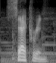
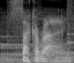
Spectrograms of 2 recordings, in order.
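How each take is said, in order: First: The last syllable rhymes with 'fin'. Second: The last syllable rhymes with 'fine'. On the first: The speaker calls it right. "Rin, not Rhine" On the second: The speaker calls it wrong. "Like a rhino"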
